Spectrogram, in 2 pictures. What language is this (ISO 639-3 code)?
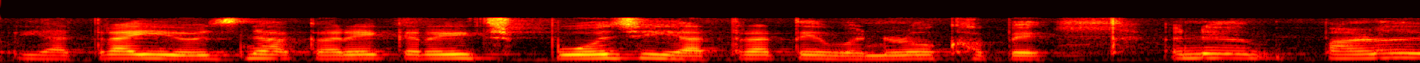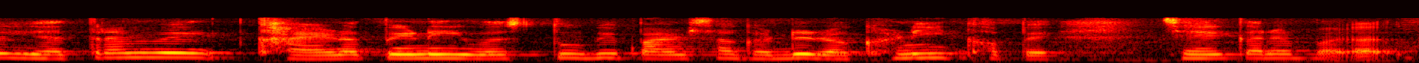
snd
